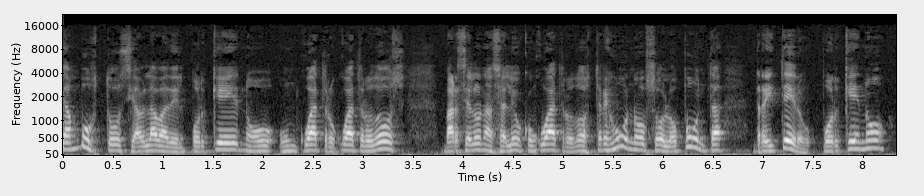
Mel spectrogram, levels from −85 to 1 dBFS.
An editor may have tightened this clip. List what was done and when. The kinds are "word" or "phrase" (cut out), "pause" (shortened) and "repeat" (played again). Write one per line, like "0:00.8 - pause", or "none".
0:04.7 - word
0:05.8 - phrase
